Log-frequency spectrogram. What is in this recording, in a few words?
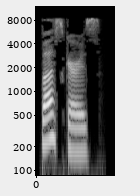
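"buskers", British English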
